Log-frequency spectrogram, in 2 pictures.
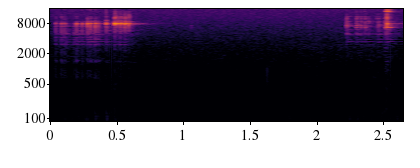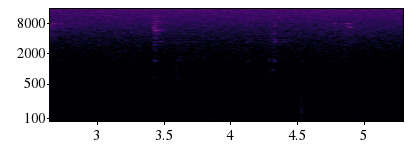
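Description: Steel hex nut rattling and clinking against the threaded end of the pump shaft and the bronze impeller as it is fitted by hand: two short metallic rattles about two seconds apart, then a few faint ticks.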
